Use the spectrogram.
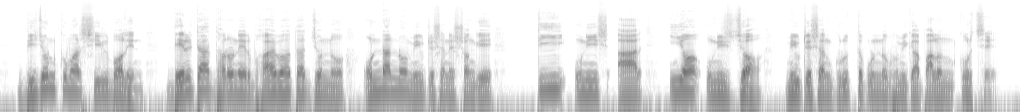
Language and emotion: Bengali, neutral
